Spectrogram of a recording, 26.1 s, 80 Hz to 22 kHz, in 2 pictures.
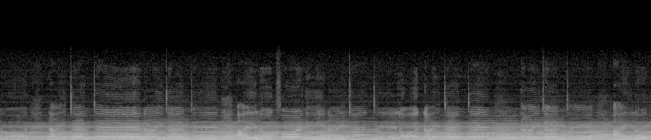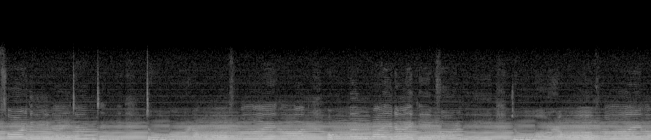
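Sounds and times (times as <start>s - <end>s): woman singing devotional chant: 0.0s - 26.0s.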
